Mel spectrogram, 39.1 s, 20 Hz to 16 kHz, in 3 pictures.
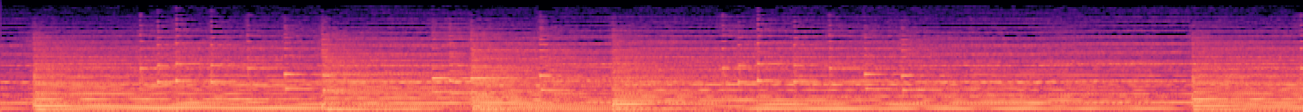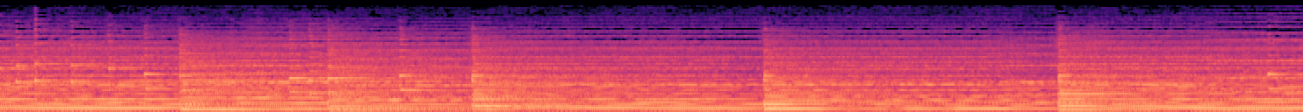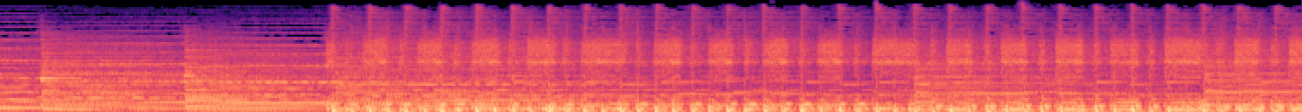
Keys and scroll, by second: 7.5 ctrl+z, 13.1 -, 16.2 -, 28.0 ctrl+z, 29.5 ctrl+z, 32.4 ctrl+z.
